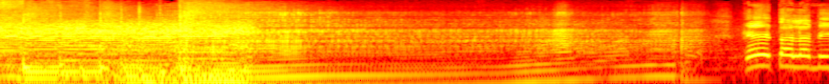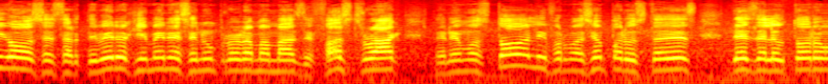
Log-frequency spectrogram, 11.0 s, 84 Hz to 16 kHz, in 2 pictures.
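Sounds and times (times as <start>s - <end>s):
rock music: 0.0s - 3.6s
race car engine accelerating: 0.2s - 4.8s.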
